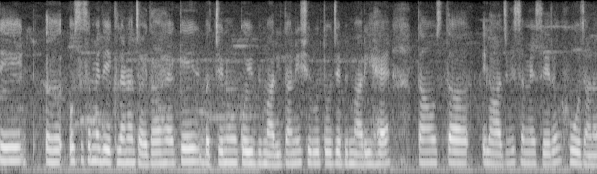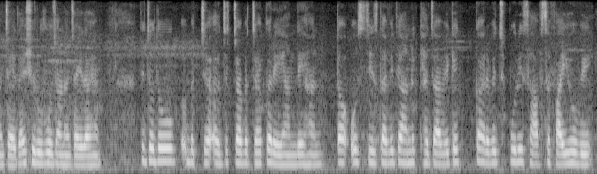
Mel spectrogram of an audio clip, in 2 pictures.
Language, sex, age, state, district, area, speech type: Punjabi, female, 18-30, Punjab, Faridkot, urban, spontaneous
